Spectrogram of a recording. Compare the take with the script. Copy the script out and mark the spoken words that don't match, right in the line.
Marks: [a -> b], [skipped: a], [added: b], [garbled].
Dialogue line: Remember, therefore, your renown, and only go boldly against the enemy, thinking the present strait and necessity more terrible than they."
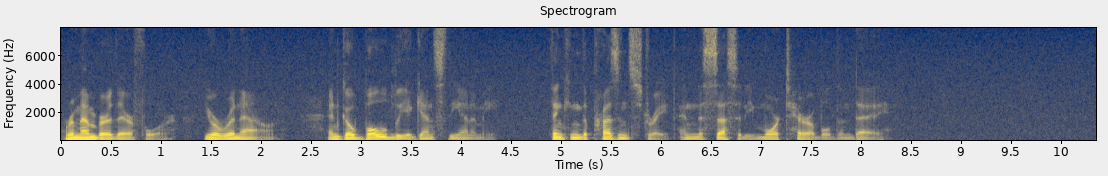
Remember, therefore, your renown, and [skipped: only] go boldly against the enemy, thinking the present strait and necessity more terrible than they."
